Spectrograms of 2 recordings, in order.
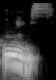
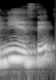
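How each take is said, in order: First: "niece" as one syllable, "nees"; English pronunciation. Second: "niece" read letter by letter as in Spanish, "ni-e-ce"; niece como se escribe. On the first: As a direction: say "niece" with one long ee and a final s. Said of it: "pero se pronuncia niece". ("niece" pronunciado en inglés, como "nis") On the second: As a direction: say "niece" with Spanish spelling sounds, both vowels and final e voiced. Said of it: "Se escribe niece". ("niece" leído tal como se escribe, en español) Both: Shown as a demonstration.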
